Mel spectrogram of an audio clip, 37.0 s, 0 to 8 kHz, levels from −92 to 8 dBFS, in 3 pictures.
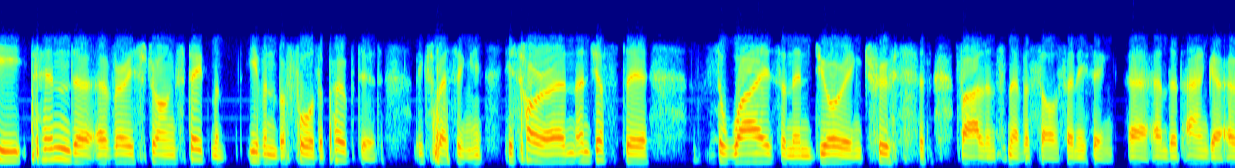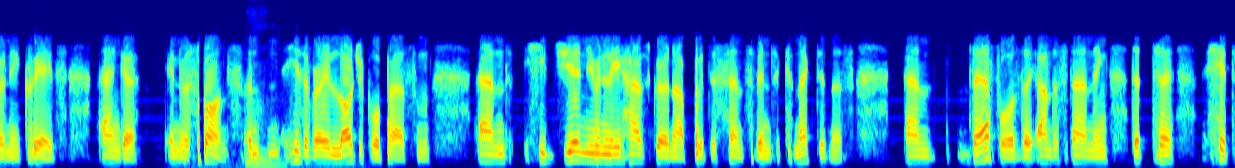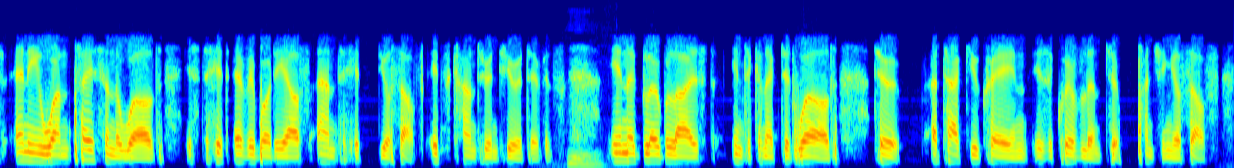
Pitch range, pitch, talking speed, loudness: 115-140 Hz, 125 Hz, 150 wpm, -23 LUFS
